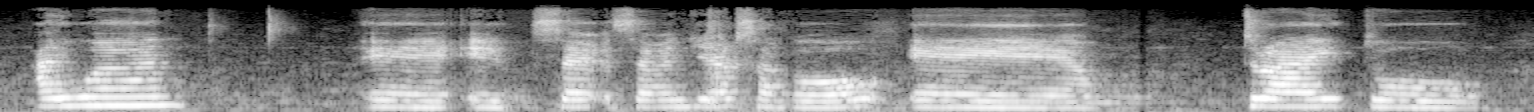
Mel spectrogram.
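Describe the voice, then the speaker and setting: Very slow, monotone speech with flat intonation and long, frequent pauses, in a Spanish accent. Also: woman, fairly high pitch for a woman. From Colombia. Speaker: program intern and teacher. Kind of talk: interview. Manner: halting.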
